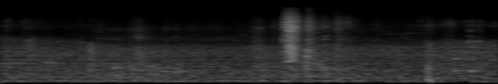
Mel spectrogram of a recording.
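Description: Young pigeons cooing softly over a steady background hum. One short, sharp sound comes about one and a half seconds in.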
